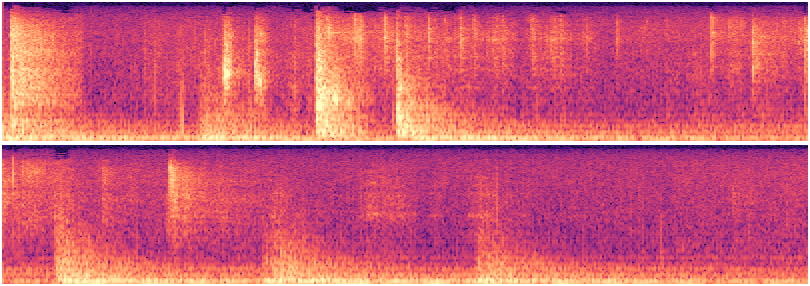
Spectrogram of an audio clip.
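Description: Dramatic film-score percussion: about six heavy drum strikes at uneven intervals, each ringing out, over a low sustained note.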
